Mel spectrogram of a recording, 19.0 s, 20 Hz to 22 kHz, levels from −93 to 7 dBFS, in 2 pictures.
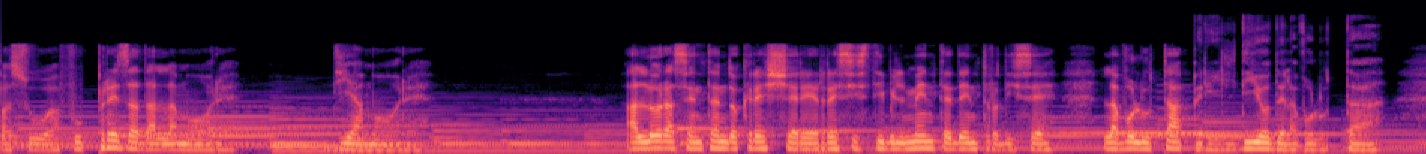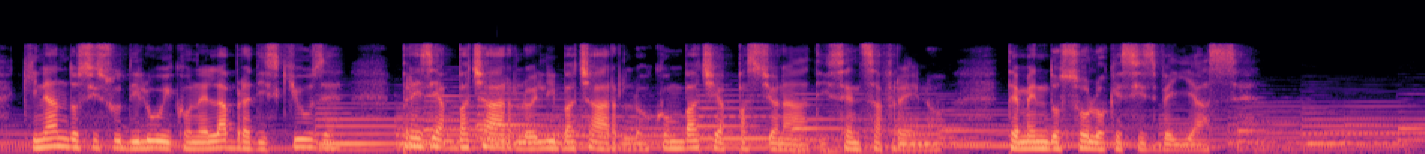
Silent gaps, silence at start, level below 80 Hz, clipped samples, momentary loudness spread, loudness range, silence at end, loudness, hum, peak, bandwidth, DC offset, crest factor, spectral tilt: none; 0 s; -46 dBFS; under 0.1%; 14 LU; 4 LU; 0 s; -17 LUFS; none; 0 dBFS; 12 kHz; under 0.1%; 18 dB; -5.5 dB/octave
